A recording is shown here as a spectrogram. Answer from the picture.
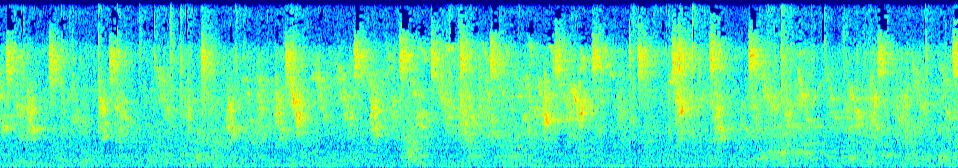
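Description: Small birds chirping: many short, high chirps scattered throughout, over a faint, steady low background hum.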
